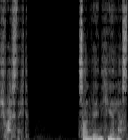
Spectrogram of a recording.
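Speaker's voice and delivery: murmuring. Asking his companion whether to leave someone behind: murmured. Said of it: "murmelte Cedric".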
